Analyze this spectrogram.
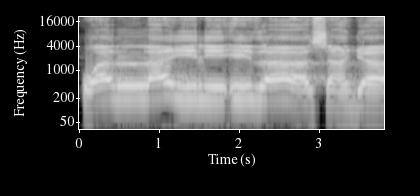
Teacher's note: Wallaili ini kita lemaskan karena layyin, sukun ya sebelumnya ada fathah. Wallaili idza saja, lemas menuju i.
